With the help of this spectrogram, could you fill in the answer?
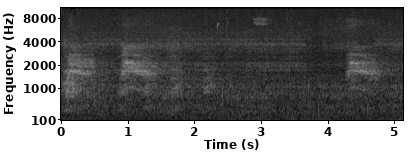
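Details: Alarm barking of roe deer (Schrecken): two rough barks in quick succession, then a pause of about three seconds before a third bark, with steady low-frequency rumble throughout.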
